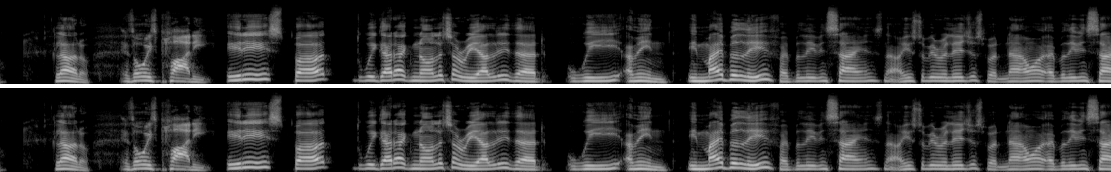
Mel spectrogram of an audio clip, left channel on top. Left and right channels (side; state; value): both; identical; correlation 1.00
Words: Claro. It's always plotty. It is, but we gotta acknowledge a reality that in my belief, I believe in science. Now, I used to be religious, but now I believe in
